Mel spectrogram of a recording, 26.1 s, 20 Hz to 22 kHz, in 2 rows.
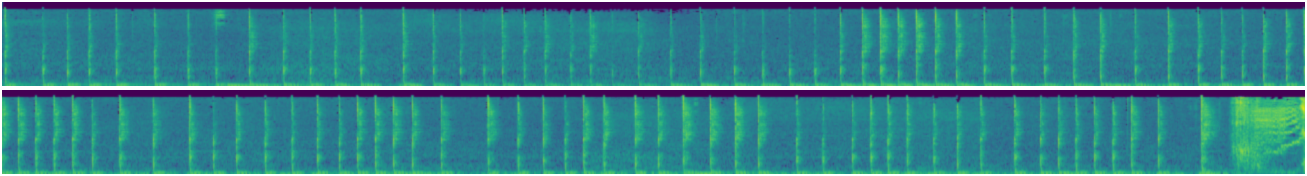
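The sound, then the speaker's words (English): A long run of sharp, evenly spaced knocks on the door of an address on Nudgee Road, knocking 100 times, pounding steadily and loudly for about twenty-five seconds with no voices, the pace barely changing throughout. “Anyway, go to this address on Nudgee Road, knock 100 times and ask for Tommy Bishop.”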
